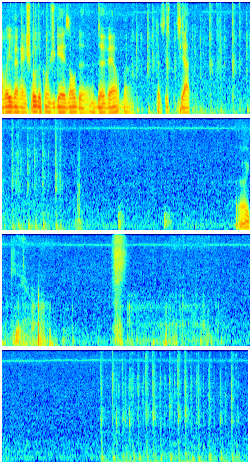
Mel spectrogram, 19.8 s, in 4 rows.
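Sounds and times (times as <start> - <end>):
speech: 0.0 - 3.9, 9.7 - 10.4
typing on a computer keyboard: 0.6 - 1.0, 2.6 - 6.2, 16.8 - 19.7.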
